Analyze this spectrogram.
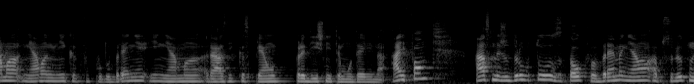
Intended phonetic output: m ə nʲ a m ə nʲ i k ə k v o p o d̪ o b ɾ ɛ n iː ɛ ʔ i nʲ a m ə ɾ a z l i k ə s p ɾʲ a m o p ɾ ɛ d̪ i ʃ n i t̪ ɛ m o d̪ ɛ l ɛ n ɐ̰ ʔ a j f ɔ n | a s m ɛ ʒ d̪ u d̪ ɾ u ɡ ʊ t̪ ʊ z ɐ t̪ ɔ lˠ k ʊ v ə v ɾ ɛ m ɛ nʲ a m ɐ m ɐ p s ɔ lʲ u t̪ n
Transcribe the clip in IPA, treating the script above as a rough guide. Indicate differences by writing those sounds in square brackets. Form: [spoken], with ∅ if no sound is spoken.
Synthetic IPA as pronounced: m ə nʲ a m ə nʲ i k ə k v o p o d̪ o b ɾ ɛ n [i] ɛ ʔ i nʲ a m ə ɾ a z l i k ə s p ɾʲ a m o p ɾ ɛ d̪ i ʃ n i t̪ ɛ m o d̪ ɛ l [i] n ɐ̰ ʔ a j f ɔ n | a s m ɛ ʒ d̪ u d̪ ɾ u ɡ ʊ t̪ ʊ z ɐ t̪ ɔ lˠ k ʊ v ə v ɾ ɛ m ɛ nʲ a m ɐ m ɐ p s [o] lʲ u t̪ n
